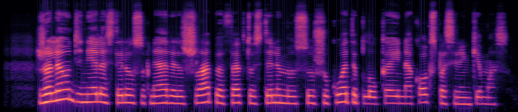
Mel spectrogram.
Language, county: Lithuanian, Telšiai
